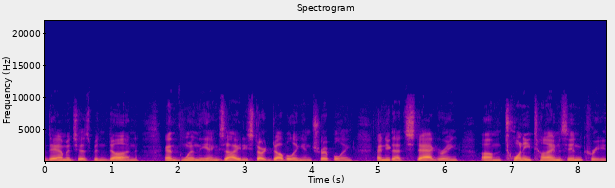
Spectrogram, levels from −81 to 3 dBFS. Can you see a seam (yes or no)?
yes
